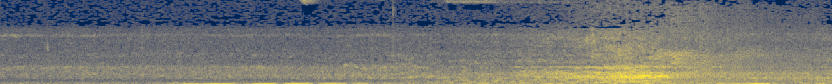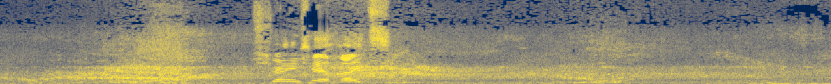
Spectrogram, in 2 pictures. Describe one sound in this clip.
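Cars rush past on a road, swelling and fading one after another.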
